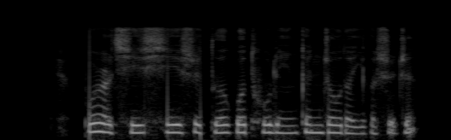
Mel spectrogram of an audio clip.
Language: Chinese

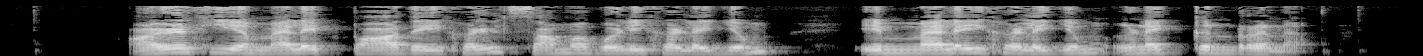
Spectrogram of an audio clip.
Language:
Tamil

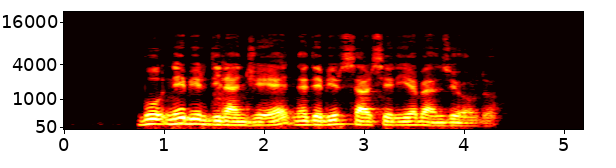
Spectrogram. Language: Turkish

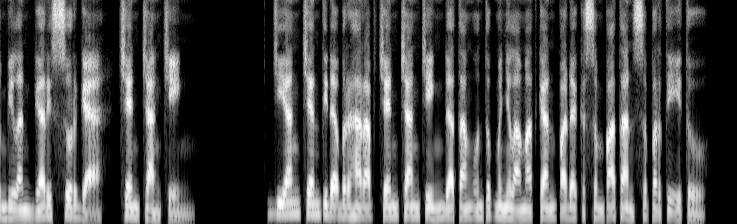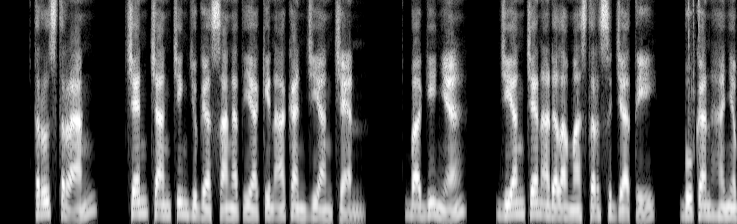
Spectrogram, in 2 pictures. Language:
Indonesian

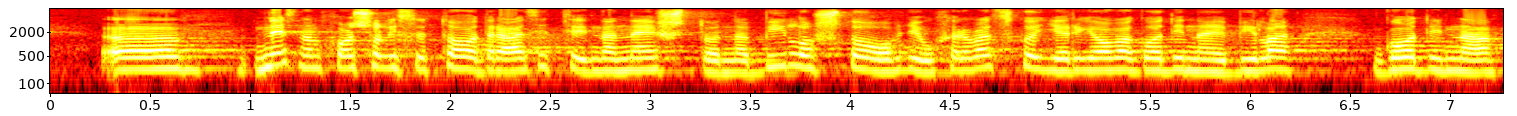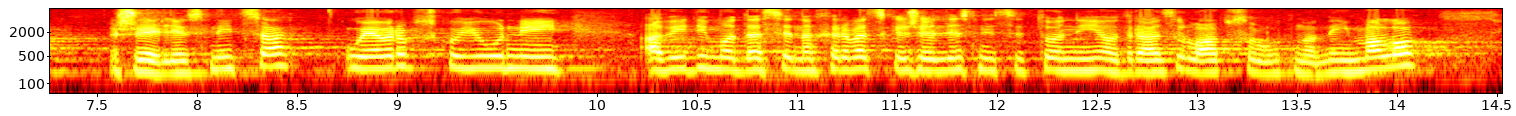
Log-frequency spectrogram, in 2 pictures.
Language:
Croatian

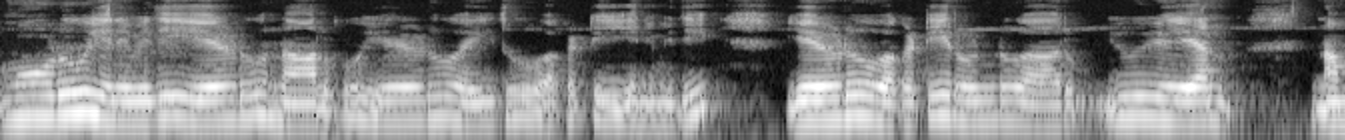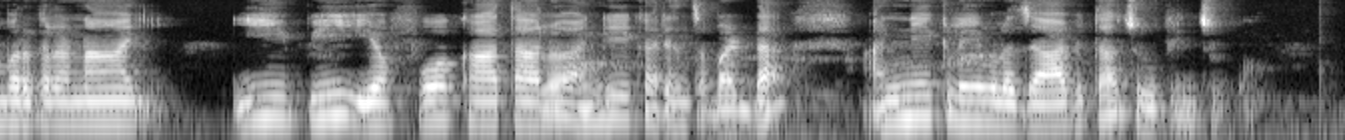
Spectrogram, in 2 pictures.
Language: Telugu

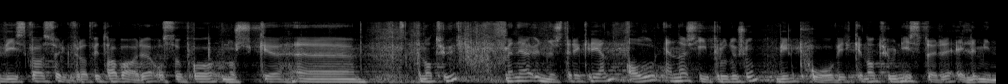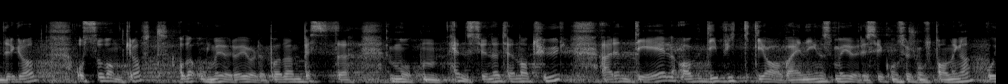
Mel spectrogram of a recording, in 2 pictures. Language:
Norwegian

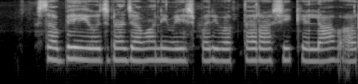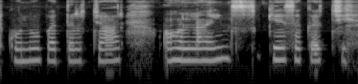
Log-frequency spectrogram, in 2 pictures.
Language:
Maithili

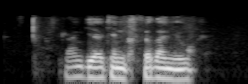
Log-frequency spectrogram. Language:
Swahili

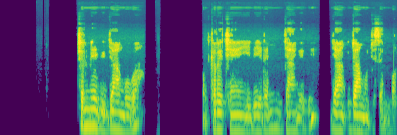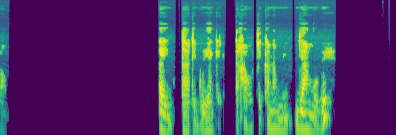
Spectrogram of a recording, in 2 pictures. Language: Wolof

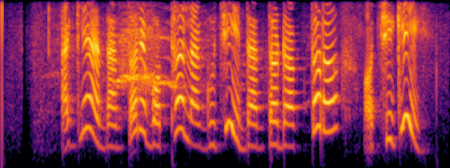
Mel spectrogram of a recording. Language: Odia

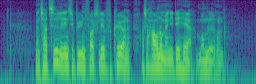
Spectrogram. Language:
Danish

